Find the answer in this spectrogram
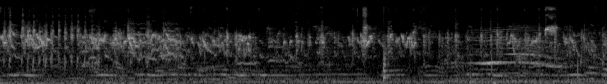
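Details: Breeding pet budgies in Larkana, Sindh, pouring out continuous scratchy warbling and squawky chirps, loudest at the start then thinning, with a steady low hum and a few sliding whistled notes later.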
